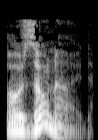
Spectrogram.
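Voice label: "ozonide", British English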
